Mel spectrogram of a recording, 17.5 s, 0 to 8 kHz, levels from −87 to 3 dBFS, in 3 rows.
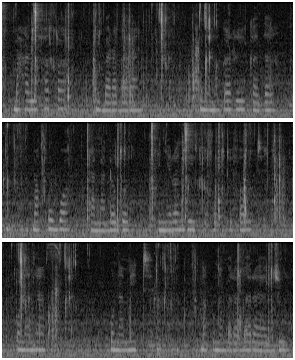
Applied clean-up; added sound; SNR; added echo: none; Chewing, mastication; -3 dB; none.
